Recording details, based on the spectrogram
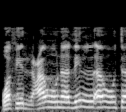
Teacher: لا الحين في ناس تفخمها. أي كلمة فرعون بالقرآن دائما الراء مرققة.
